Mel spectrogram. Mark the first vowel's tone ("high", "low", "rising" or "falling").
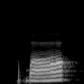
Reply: rising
